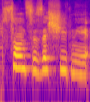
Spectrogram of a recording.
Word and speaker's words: солнцезащитные: The last vowel represents two sounds, Y and E, because it follows another vowel.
